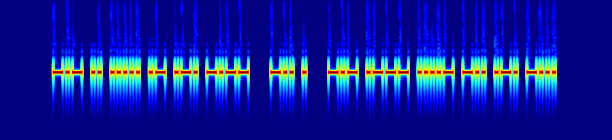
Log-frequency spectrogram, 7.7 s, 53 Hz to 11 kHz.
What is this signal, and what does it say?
Morse code, heard as a keyed tone, about 30 wpm, 700 Hz. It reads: KI5ARY DE KJ4DRB
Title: USA Callsign DE Callsign 30wpm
